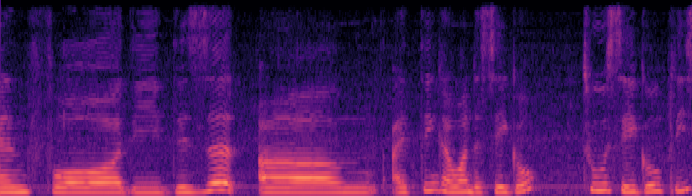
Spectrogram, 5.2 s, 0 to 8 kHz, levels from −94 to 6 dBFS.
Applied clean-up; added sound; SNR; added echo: none; none; none; none.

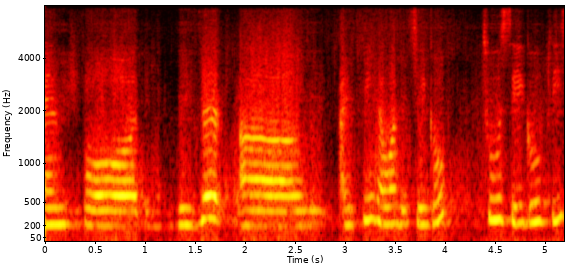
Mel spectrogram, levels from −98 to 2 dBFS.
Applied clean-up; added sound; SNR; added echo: neural separator model SepFormer DNS4.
